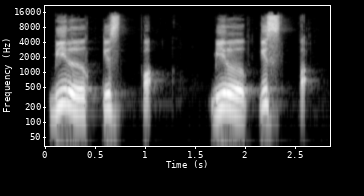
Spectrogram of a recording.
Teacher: Sin punya sifat rakhawah, bunyinya mengalir seperti itu.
